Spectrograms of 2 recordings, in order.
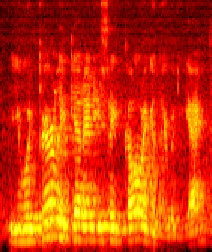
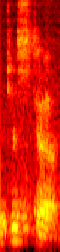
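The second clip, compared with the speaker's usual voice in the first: normal talking voice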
